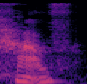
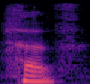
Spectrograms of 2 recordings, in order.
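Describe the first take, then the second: First: The vowel is a full open 'a' sound. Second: The vowel is reduced to a weak schwa. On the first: "we'll start with the strong form. ... that ah, ah vowel, like in the word cat" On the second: "when we make have weak by switching the a for the uh"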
